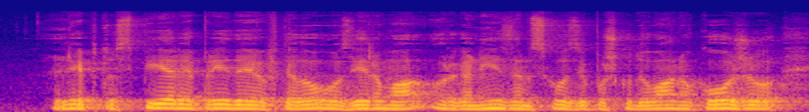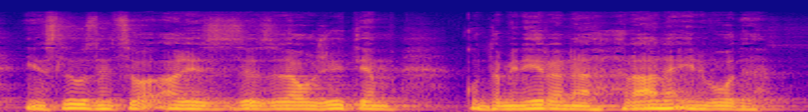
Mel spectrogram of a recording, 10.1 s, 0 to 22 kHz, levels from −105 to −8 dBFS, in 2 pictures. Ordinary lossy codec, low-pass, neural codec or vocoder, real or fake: AAC, 64 kbps; 14.4 kHz; none; real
